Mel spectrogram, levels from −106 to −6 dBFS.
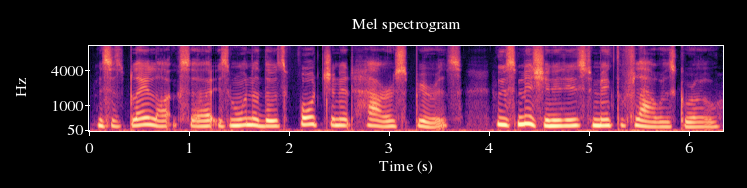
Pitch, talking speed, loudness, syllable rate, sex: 220 Hz, 180 wpm, -15 LUFS, 5.4 syllables/s, female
